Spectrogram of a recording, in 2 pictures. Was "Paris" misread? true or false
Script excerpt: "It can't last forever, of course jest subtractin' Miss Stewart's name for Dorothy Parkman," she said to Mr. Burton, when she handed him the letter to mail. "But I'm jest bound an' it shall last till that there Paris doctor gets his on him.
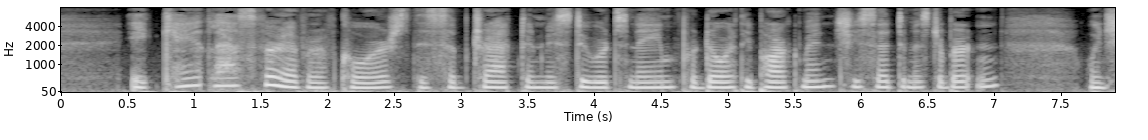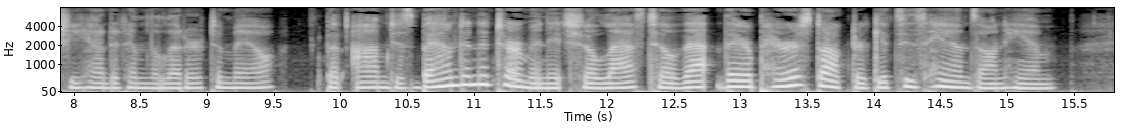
false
